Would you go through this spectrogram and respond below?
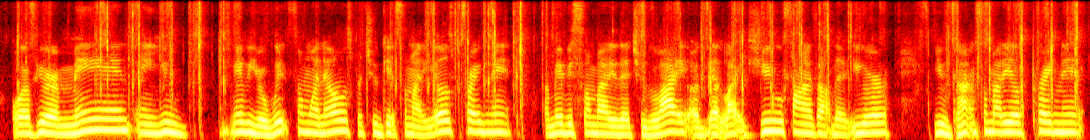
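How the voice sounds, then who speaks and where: A woman's voice: fairly low pitch, dark tone, slight background noise. A woman with a Southern US accent giving a chatty, rambling tarot reading, playful and talkative as she pulls cards. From Southern United States. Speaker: tarot reader.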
